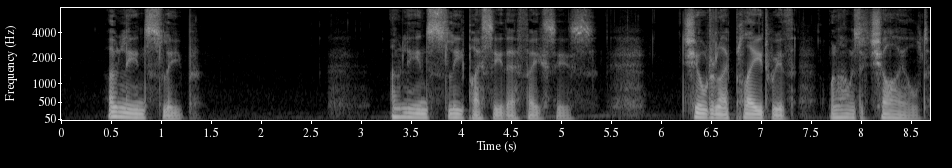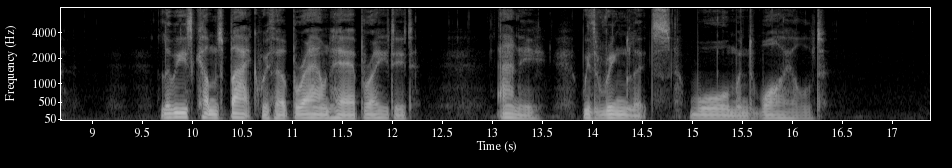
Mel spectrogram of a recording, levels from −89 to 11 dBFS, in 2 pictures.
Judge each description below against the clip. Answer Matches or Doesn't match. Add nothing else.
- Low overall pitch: Matches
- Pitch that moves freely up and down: Doesn't match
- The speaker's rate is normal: Doesn't match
